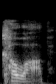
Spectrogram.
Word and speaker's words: co-op: it's a combination so it's a Cooperative we call it a co-op try that Co Co-op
